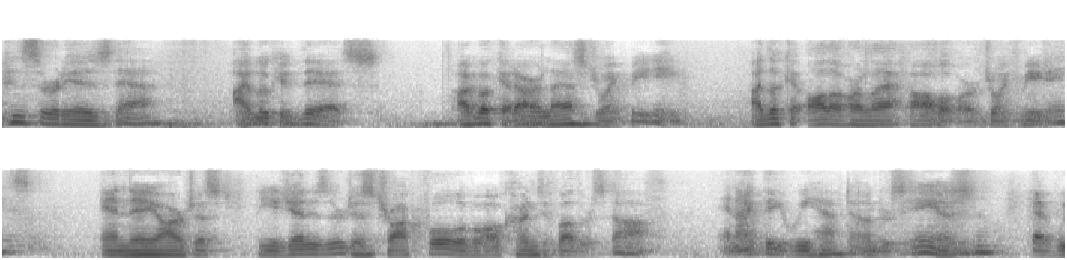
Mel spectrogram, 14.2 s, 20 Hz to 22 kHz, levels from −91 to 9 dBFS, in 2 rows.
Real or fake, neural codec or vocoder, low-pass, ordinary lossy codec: fake; codec, 16 kHz, 0.5 kbps, X-Codec, WavLM features, trained on Multilingual LibriSpeech; 7.2 kHz; AAC, 48 kbps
